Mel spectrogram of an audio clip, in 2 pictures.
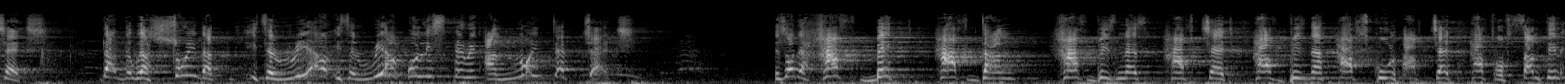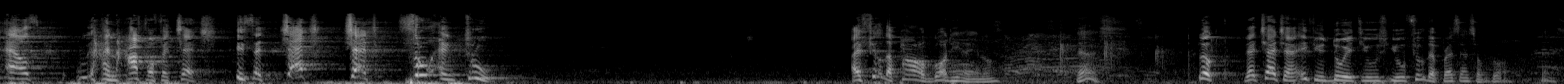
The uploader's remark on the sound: Preached at the Prophetic Encounter Service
